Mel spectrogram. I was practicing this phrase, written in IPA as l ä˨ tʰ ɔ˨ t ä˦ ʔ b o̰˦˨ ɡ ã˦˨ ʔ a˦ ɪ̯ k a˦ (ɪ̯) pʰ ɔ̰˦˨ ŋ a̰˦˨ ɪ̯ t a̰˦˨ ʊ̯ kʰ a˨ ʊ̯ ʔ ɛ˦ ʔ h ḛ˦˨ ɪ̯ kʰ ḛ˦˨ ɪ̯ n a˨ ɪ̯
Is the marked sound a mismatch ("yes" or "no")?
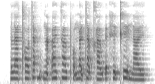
yes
